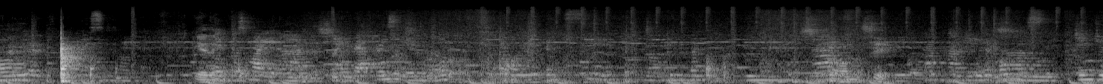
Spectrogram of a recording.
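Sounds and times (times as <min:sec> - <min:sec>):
mug clunk on wooden table: 0:00.6 - 0:01.0.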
